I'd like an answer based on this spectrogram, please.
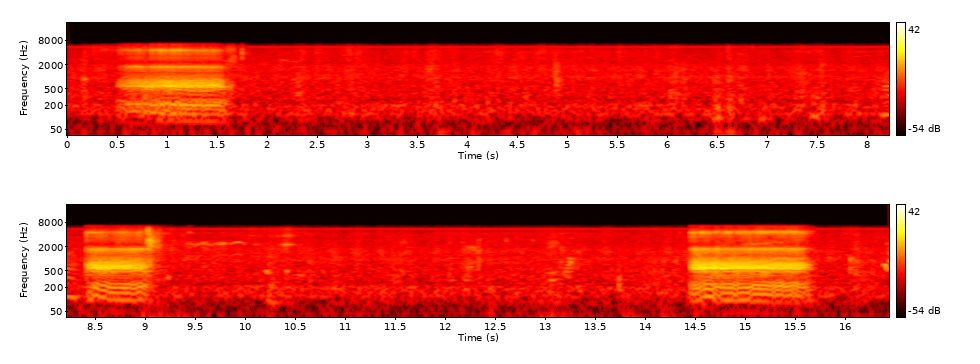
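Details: A dog asleep, snoring in three loud, harsh, buzzing pulls roughly six to seven seconds apart, each about a second long, separated by near silence with low background hum.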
